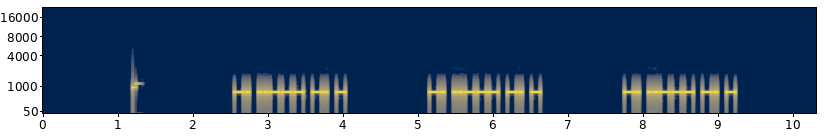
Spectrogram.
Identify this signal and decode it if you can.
Morse code, heard as a keyed tone, about 30 wpm, 700 Hz. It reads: N2NT N2NT N2NT
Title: Easy Call Signs Repeated 3x - 30wpm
